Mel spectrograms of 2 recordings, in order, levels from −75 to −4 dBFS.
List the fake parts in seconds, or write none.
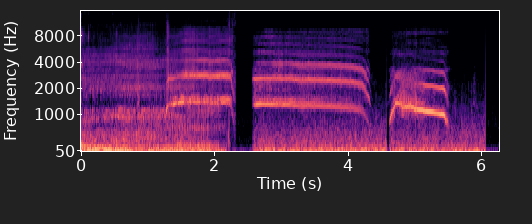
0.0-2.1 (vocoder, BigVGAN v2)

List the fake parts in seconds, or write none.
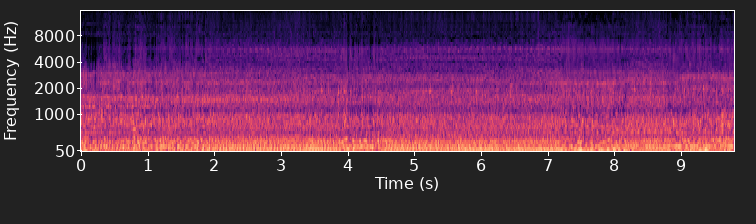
0.0-1.9 (vocoder, BigVGAN v2); 3.9-4.5; 7.2-8.2; 8.8-9.8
